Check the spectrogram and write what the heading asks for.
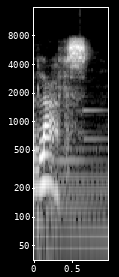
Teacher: laugh tận cùng là F là voiceless, nên chúng ta khi thêm S sẽ đọc là laughs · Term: assimilation of voicing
